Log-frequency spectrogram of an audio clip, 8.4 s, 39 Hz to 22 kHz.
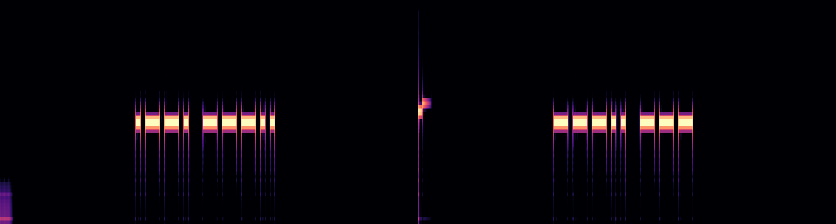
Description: Morse code, heard as a keyed tone, about 25 wpm, 700 Hz. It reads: P 8 8 O
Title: Single-Letter Single-Number 25wpm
